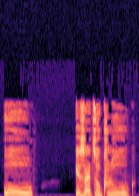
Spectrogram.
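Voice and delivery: high, slow pouty tease; pouting. Acted. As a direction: pout the words playfully. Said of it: "schmollte sie".

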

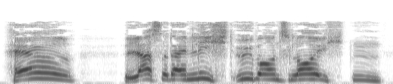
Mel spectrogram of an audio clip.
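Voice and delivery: high, slow ringing invocation; prayer called out. Acted. Priestess calling out prayer to her god, ringing high invocation. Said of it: "rief Melisandre".

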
